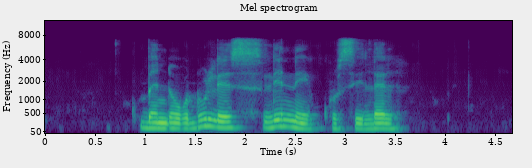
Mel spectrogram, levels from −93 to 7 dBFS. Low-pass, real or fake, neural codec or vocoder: 7.2 kHz; fake; codec, 16 kHz, 4 kbps, X-Codec, HuBERT features, trained on LibriSpeech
